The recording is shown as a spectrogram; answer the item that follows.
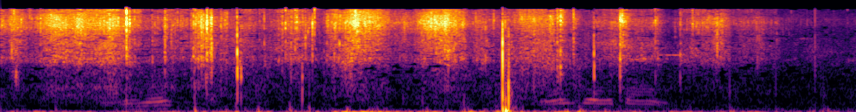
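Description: Dry bamboo leaf litter crackling and rustling as a person shifts and steps on it, with many small irregular clicks and one sharp snap about two and a half seconds in.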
